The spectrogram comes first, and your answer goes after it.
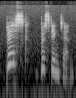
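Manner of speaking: loud, high shout on the first name; calling out. Acted. Visitor banging on the heroine's door, calling out her name. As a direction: call through a door for someone.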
